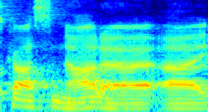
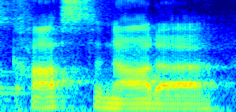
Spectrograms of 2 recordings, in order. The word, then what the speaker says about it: Castaneda: welcome so Carlos Castaneda Carlos Castaneda CAS T aan e da so write that down for those of you who need that again cas ta n e da carlos castaneda it's spelled how it sounds so even if you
